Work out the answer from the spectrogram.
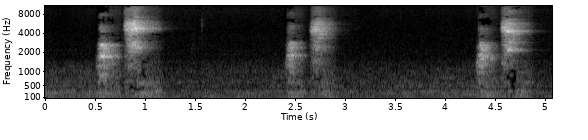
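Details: A cockatiel copies its owner's sneeze in three paired bursts, each a short breathy onset then a louder hissing explosion, spaced about two seconds apart in a quiet indoor setting.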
